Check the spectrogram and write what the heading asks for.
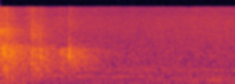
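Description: The last scattered claps of an audience's applause, dying away within the first second, leaving quiet room tone in a hall.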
